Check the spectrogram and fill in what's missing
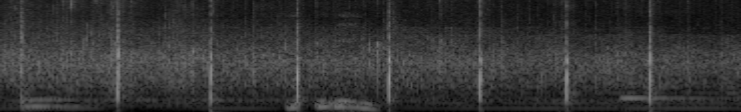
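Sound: audience round of applause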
